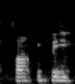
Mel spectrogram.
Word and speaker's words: Sacopee: Did I say that correctly? – Yes, Sacopee Valley High School. It's an Indian name. – Yes. – It's composed of Saco River and Ossipee River.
